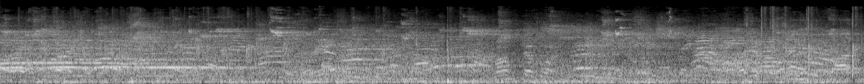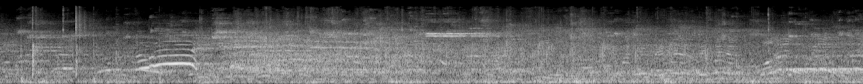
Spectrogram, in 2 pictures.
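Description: Sounds of a basketball game in a large gym: a basketball bouncing on the hardwood court amid the calls and shouts of players and spectators, all echoing in the hall.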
